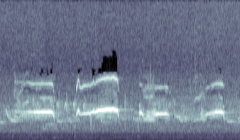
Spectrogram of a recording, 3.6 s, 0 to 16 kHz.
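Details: Bald eagles at the Decorah North nest on 6 May 2022 while the father feeds the chicks a fish: high, thin whistled notes, some rising and slurred, repeated about once a second with short gaps.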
